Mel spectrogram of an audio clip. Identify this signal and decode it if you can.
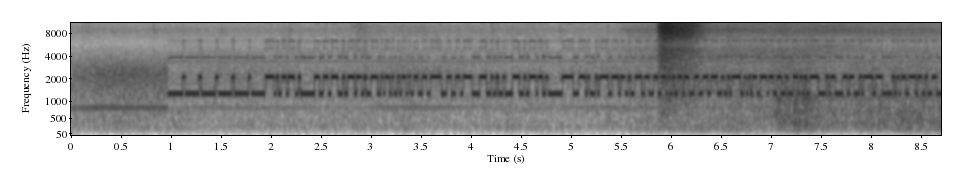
RTTY (45.45 baud, 850 Hz shift), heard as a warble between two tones, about 1700 Hz centre, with radio static, a steady whistle near 820 Hz and the noise inside a bus. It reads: IN ADDITION, THE AIRLINES PROBLEMS …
